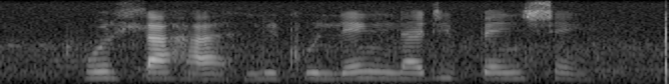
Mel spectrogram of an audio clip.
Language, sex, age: Southern Sotho, female, 19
